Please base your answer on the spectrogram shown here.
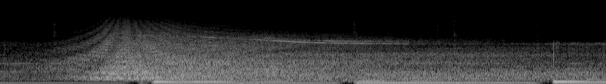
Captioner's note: plane roaring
